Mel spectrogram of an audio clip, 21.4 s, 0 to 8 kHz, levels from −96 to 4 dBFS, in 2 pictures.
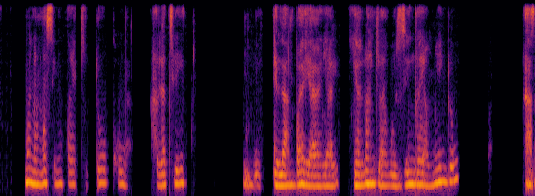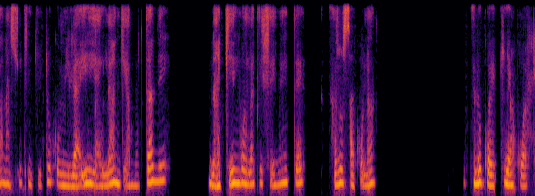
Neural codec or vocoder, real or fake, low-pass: codec, 24 kHz, 1.5 kbps, HILCodec; fake; 7.2 kHz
